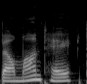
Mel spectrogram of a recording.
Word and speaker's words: Belmonte: Ben is a tenor soloist who's in town to play the leading role of Belmonte.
